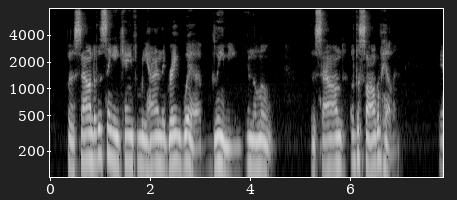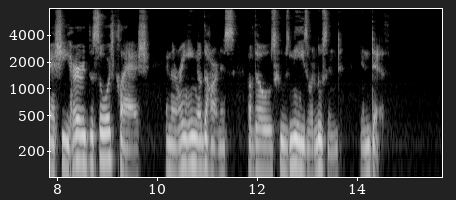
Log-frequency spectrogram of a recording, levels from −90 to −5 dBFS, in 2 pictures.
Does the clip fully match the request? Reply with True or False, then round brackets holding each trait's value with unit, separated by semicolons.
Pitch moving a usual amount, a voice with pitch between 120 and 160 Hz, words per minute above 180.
False (3.7 semitones; 135 Hz; 165 wpm)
